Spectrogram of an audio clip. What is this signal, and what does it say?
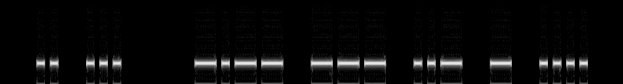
Morse code, heard as a keyed tone, about 18 wpm, spaced as for 15 wpm, 1000 Hz. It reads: IS YOUTH
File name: qotdfiles / 15wpm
